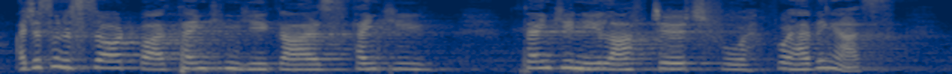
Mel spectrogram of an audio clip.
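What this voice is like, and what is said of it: Non-native English accent. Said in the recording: “I hope you understand my fluent English. ... My accent is not always the same as yours.”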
